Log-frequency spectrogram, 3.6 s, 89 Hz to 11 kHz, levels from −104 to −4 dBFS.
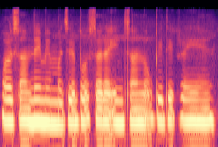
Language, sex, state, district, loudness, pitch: Hindi, female, Arunachal Pradesh, Papum Pare, -12 LUFS, 210 Hz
